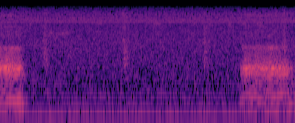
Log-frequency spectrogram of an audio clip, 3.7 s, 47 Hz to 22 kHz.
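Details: A 13-year-old female Shih Tzu snores loudly indoors, "like a lumberjack," with rough, rasping breaths about three seconds apart.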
